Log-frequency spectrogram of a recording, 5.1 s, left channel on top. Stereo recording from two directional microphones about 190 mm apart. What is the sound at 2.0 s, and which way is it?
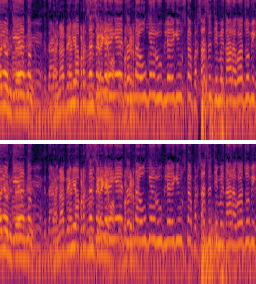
Speech, 10° left (ahead or behind).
